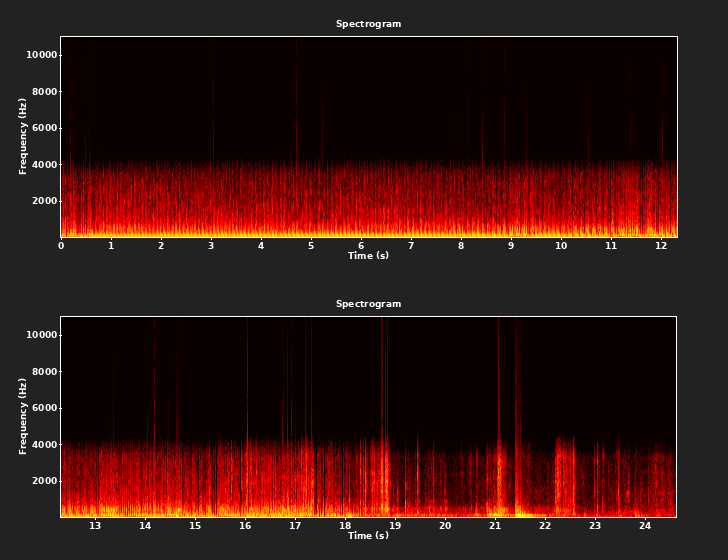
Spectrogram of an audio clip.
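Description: Engine of a moving vehicle heard from inside the cabin, a steady low hum with road noise. About three quarters of the way through it dies down, and a few sharp knocks and clatters follow near the end.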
